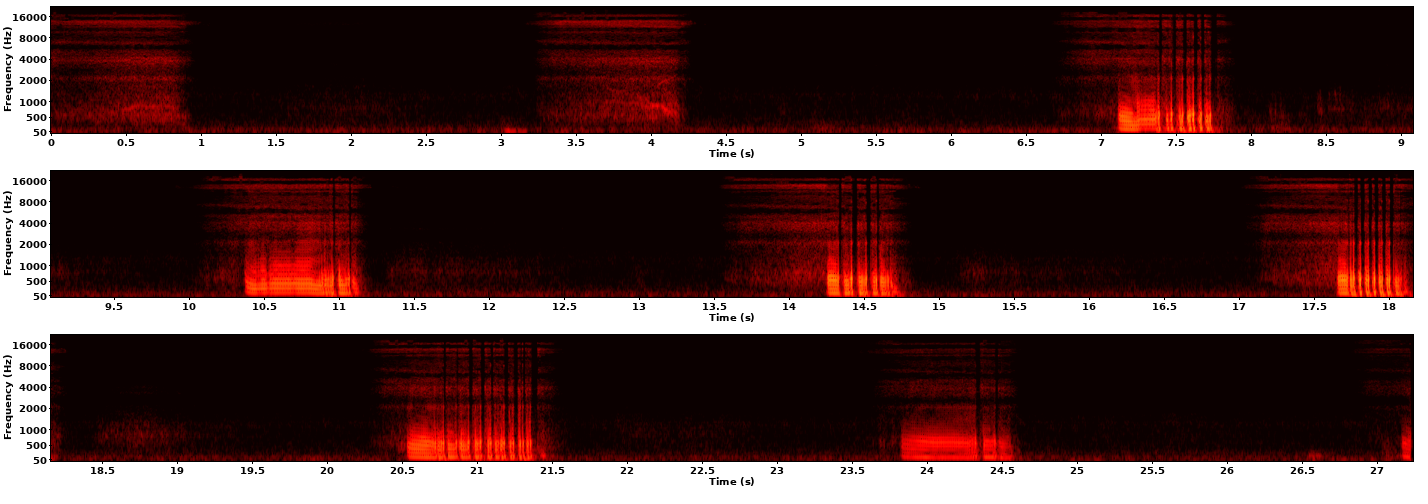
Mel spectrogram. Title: Pug with a Wheezy Breath, Loud Snores, and Love to Share!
